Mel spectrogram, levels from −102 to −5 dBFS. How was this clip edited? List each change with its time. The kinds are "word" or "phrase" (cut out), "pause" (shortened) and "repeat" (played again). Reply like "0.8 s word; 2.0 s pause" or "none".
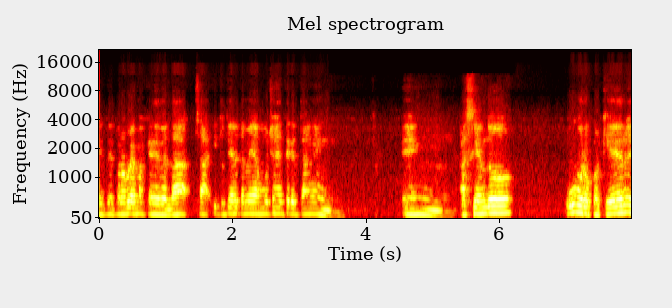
none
